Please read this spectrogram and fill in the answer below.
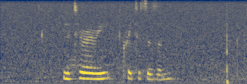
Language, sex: English, female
